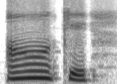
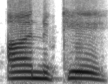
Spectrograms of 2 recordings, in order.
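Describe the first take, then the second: First: The vowel is only nasalized, no full n. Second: A full n consonant is pronounced. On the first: The speaker calls it right. "ये आँखें हैं" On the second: The speaker calls it wrong. "हम इसको आन के नहीं बोलते"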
